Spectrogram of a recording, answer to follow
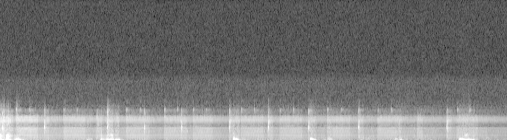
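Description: Near silence: a faint steady electrical hum, with a few faint scattered clicks and short bumps.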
